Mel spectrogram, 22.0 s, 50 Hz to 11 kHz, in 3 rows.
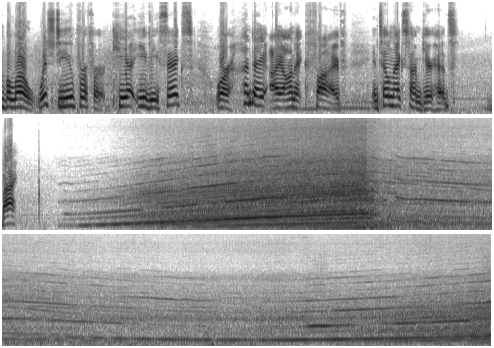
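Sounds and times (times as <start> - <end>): race car accelerating and slowing: 3.8 - 6.1, 8.2 - 22.0.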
